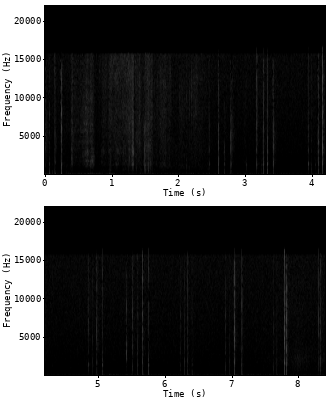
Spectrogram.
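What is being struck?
Plastic power bank.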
